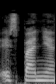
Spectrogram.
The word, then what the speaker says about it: España: Evita decir España sin ñ porque suena raro. Practica ñ con la palabra año.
